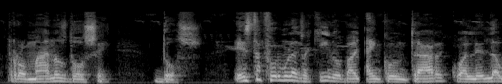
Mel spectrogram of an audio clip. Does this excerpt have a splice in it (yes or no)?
yes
